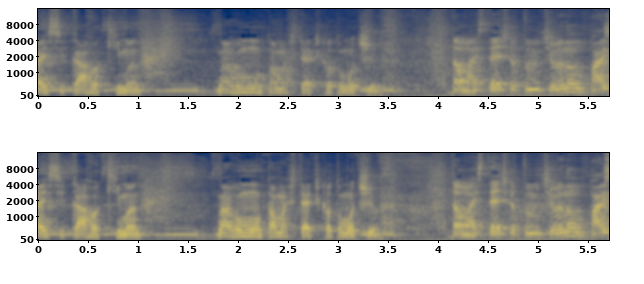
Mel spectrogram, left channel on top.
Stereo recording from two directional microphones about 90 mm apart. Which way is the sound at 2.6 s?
40° left (ahead or behind).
